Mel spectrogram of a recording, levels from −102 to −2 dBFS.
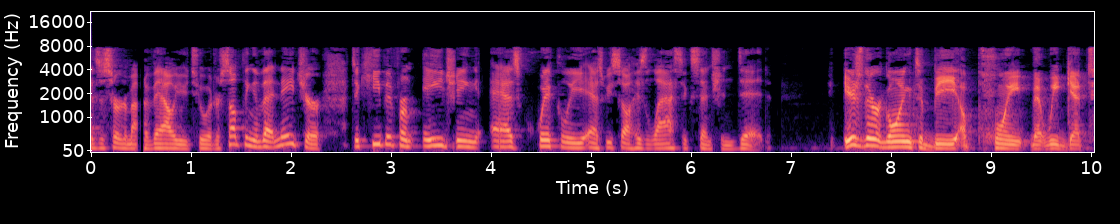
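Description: Throughout the clip the speech sounds rough and grainy, with a hiss-like fill between the voice harmonics and a thin, somewhat artificial top band. This is most likely low-delay AAC compression, a codec of the AAC-ELD type, and the damage is plainly audible, which fits a rate around 32 kbps. This graininess sets it apart from the underwater swirl of ordinary low-rate AAC.

At 0.44 s, between "a certain" and "of value to it", there is AAC frame loss with muting. The sound fades to silence for about 0.1 s and fades back in, which fits roughly three lost frames whose spectra the decoder set to zero. At 3.62 s, between "to keep it from" and "as quickly as we", a shorter hole of about 30 ms points to a single lost frame. The overlapping windows soften both edges. That soft fade distinguishes them from hard dropouts, and the plain silence distinguishes them from concealment that fills the gap.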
